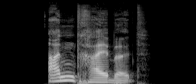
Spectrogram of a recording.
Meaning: second-person plural dependent subjunctive I of antreiben
- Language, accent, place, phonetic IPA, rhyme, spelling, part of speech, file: German, Germany, Berlin, [ˈanˌtʁaɪ̯bət], -antʁaɪ̯bət, antreibet, verb, De-antreibet.ogg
